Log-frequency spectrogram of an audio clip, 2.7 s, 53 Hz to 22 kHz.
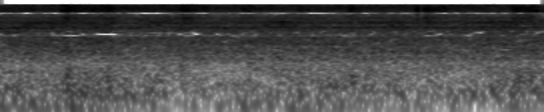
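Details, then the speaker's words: Goodman heat pump, outdoor coil pressurised with nitrogen to almost 250 psi: a steady, hollow high hiss from inside the coil; a refrigerant leak, later brazed. "I don't know if you can hear that but I hear a hiss we're at 250 wow almost 250. I hear the sound somewhat here so we're gonna see if we can locate it"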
